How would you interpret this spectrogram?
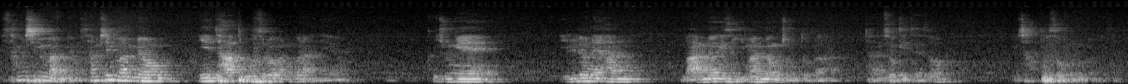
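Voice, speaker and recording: Male forum speaker, hoarse from a cold, repeats key words, asks the audience questions; mid-pitched, picked up from a distance in a very echoey room with faint hiss. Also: darkish tone. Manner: plain explanatory, repeats key words for emphasis. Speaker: forum presenter. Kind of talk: public lecture. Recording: echoey room, far from the mic.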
